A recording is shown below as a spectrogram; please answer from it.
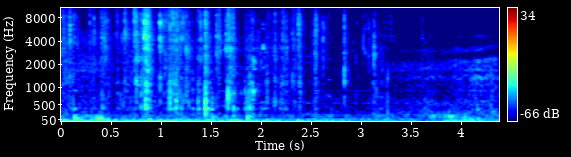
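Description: Faint crinkling of a foil trading-card pack wrapper as the stack of baseball cards is pulled out and handled, a string of small crackles that dies down about three seconds in.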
